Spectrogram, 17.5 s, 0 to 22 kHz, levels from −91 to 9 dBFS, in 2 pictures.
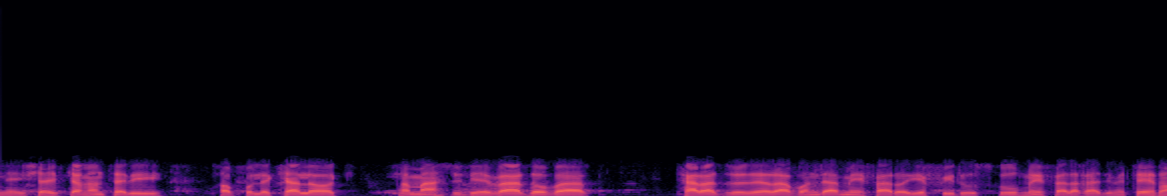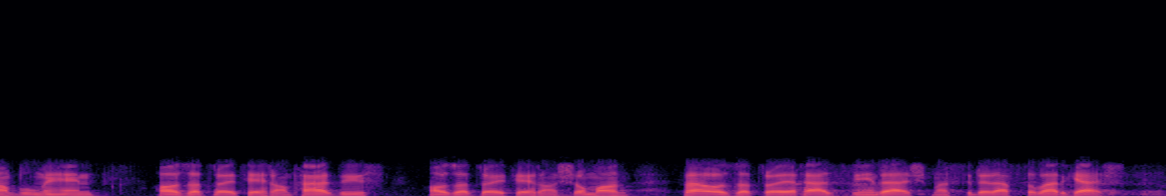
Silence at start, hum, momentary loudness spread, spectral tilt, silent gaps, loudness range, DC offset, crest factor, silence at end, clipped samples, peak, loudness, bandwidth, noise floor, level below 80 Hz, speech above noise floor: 0 s; none; 9 LU; -4 dB/octave; none; 4 LU; under 0.1%; 22 dB; 0.05 s; under 0.1%; -8 dBFS; -29 LUFS; 4.4 kHz; -65 dBFS; -74 dBFS; 36 dB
